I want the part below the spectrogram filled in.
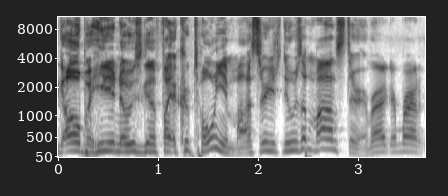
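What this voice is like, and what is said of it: Mocking impression of defensive fans. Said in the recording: “That's my impression of people who defend BVS like on the internet.”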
